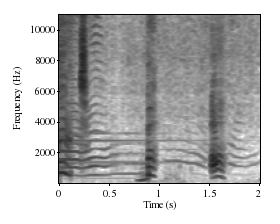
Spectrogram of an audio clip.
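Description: A cartoon character's voice sounding out letter sounds one at a time ("B... a..."), short drawn-out calls about a second apart. A held background music note runs under the first part and stops just before the second call.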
